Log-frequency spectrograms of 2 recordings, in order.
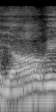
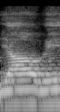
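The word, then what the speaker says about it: Yahweh: வல்லமைமிக்க ஒரு சிருஷ்டிகர் இருக்கிறாரு அவருடைய நாமம் என்னன்னு பார்த்தோம்னா யாவே அப்படிங்கறது அவருடைய நாமமாய் இருக்கிறது ஒரிஜினலா ஹீப் வார்த்தையின் படி பார்த்தோம்னாஹடள்ஹ அதான் வரும் உச்சரிப்பு அப்படி பார்க்கும்போது அது யாவேடஹ அப்படின்னு சொல்லிட்டு உச்சரிக்கிற உச்சரிப்பு வரும் யாவே அப்படின்னு சொல்லி உச்சரிப்பு வரக்கூடியதா இருக்குது அவருடைய நாமம் யாவை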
